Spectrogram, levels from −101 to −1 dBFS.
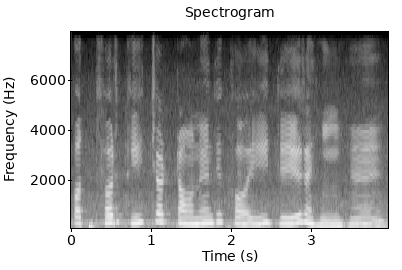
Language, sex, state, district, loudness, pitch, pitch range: Hindi, female, Madhya Pradesh, Katni, -13 LUFS, 260 Hz, 230-290 Hz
